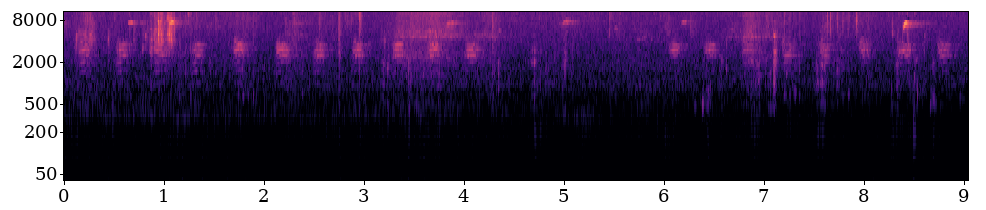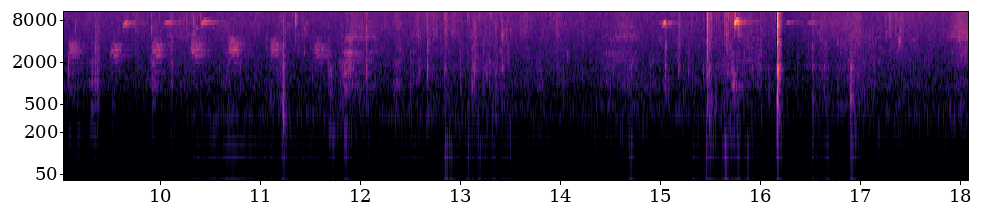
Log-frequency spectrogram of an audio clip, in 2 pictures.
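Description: Birds calling in runs of short, quick chirps, about four a second, with scattered high chirps. A few sharp knocks come near the end, the loudest about 16 seconds in.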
